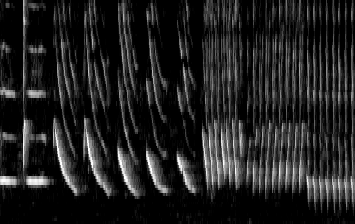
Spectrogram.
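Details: Canary song from a master recording for training young birds, 'cengkok mewah' style: a whistle and a sequence of loud sweeping downslurred notes, followed by fast rolling trills that drop slightly in pitch.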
